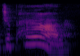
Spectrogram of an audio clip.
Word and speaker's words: Japan: at the next one did you say japan or japan in this case it's the second syllable i'm from japan i'm from japan let's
